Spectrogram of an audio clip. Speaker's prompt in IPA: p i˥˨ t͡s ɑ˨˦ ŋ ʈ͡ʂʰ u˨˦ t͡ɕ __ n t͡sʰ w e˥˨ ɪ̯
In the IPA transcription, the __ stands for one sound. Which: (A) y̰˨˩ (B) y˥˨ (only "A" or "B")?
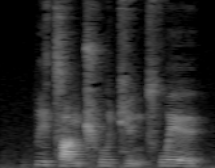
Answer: A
